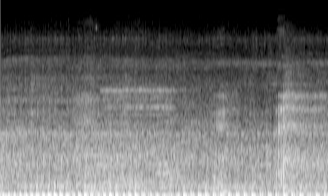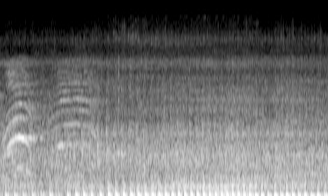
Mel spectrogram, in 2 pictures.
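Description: Motorcycle engine running steadily at low revs, with faint voices of people nearby in the middle.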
